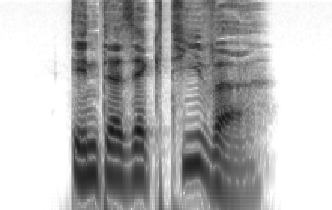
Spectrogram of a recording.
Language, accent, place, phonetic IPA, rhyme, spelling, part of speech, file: German, Germany, Berlin, [ˌɪntɐzɛkˈtiːvɐ], -iːvɐ, intersektiver, adjective, De-intersektiver.ogg
- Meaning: inflection of intersektiv: 1. strong/mixed nominative masculine singular 2. strong genitive/dative feminine singular 3. strong genitive plural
